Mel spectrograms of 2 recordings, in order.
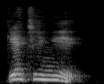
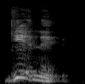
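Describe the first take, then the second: First: Getting it in crisp proper British, hard t; proper British accent. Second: Getting it in casual slangy British; slangy British accent. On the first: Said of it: "one in a proper British accent". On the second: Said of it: "one in a slangy British accent". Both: Shown as a demonstration.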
